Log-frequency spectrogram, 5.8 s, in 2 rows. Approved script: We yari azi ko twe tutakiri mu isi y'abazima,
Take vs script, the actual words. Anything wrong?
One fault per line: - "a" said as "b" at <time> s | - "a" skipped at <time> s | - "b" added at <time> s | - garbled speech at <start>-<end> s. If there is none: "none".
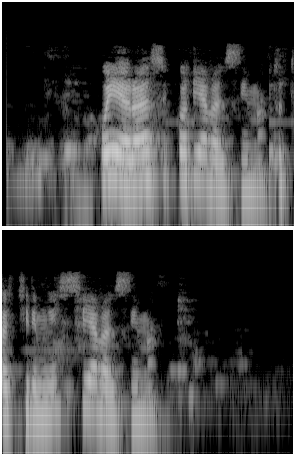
- "twe" said as "y'abazima" at 2.0 s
